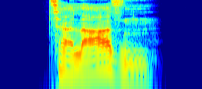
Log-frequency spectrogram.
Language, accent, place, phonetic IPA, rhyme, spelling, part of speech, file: German, Germany, Berlin, [t͡sɛɐ̯ˈlaːzn̩], -aːzn̩, zerlasen, verb, De-zerlasen.ogg
- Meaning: first/third-person plural preterite of zerlesen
